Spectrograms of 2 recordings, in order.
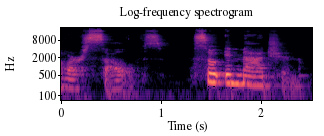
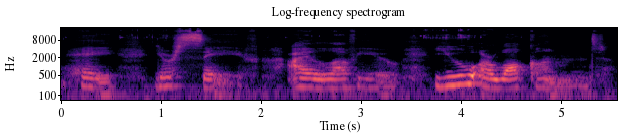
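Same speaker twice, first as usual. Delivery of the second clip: soft, slow whisper, much softer; tender reassurance; 3 semitones lower, 7 dB quieter, slower than usual. Pretend. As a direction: hush the frightened child gently in a whisper. Comforting the sad inner child.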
